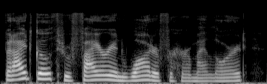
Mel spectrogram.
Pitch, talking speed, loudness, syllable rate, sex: 190 Hz, 245 wpm, -19 LUFS, 5.0 syllables/s, female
